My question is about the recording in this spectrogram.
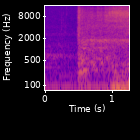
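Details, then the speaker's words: Toyota Avanza K3-VE EFI after repairing fault codes P0105 and P0110 and resetting with a scan tool: starter catches, engine fires at once and builds to a firm, steady idle, check engine light off; normal start and idle. "oke mesin sudah hidup stasioner idle kemudian ini ya di sini ya di sini cek engine-nya sudah mati"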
